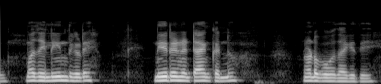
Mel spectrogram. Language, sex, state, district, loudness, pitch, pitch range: Kannada, male, Karnataka, Koppal, -15 LUFS, 175 Hz, 155-180 Hz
